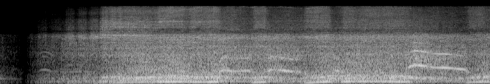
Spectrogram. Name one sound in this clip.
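A large off-road engine roars and revs hard.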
